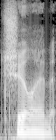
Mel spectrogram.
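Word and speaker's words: Qilin: But the cute, pronounced Chillin, not spelled that way at all if you ever want to look it up, mini deer, shiny, majestic creature looks very good.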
